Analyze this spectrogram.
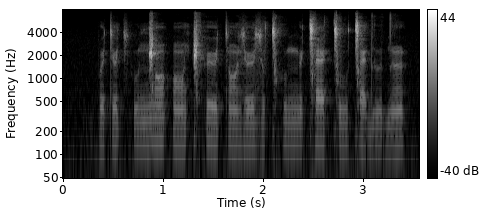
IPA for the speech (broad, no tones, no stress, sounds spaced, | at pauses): p ɵ t ø t͡sʼ u ŋ͡ǁ ɔ̃ ʔ ɔ̃ ǁʰ ø t ɔ̃ z ø z u ǀʰ u ŋ ø ǀ æ ǀ u ǀ æ d̪ ɯ d̪ ə̃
